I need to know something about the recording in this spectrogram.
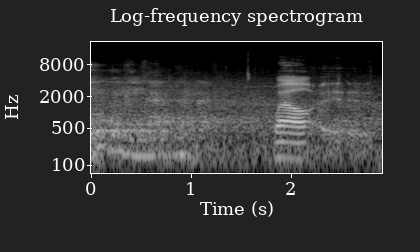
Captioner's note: pa announcement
